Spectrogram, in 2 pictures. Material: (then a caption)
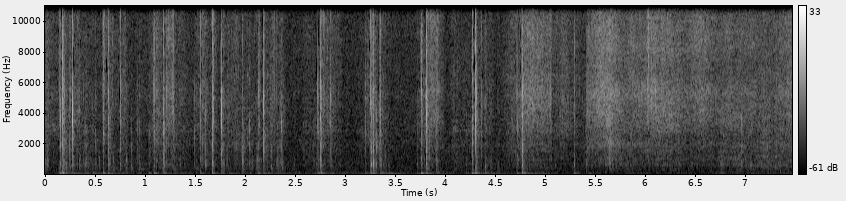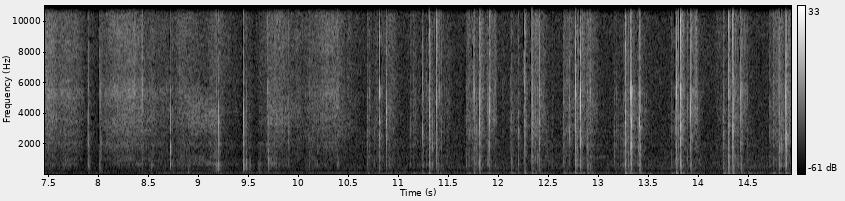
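Cardboard. Long painted nails tap quickly on the side of a medium, hollow cardboard box wrapped in pink star-print paper with a purple ribbon bow. Sharp, bright clicks with a hollow knock die away at once, easing into softer, sparser taps and faint papery rustling midway before picking up speed again.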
